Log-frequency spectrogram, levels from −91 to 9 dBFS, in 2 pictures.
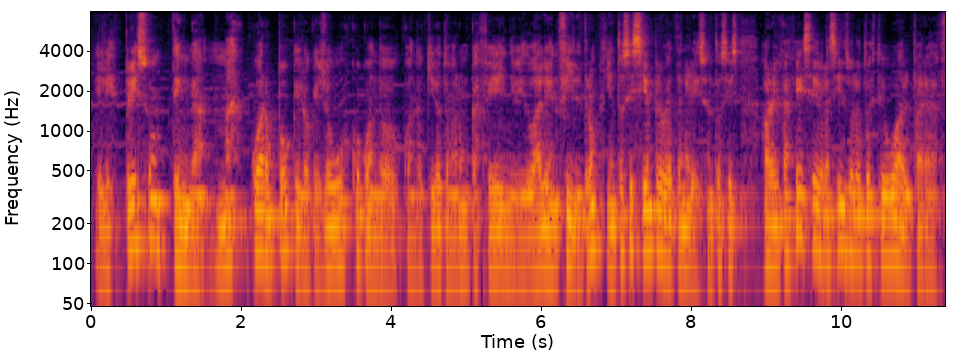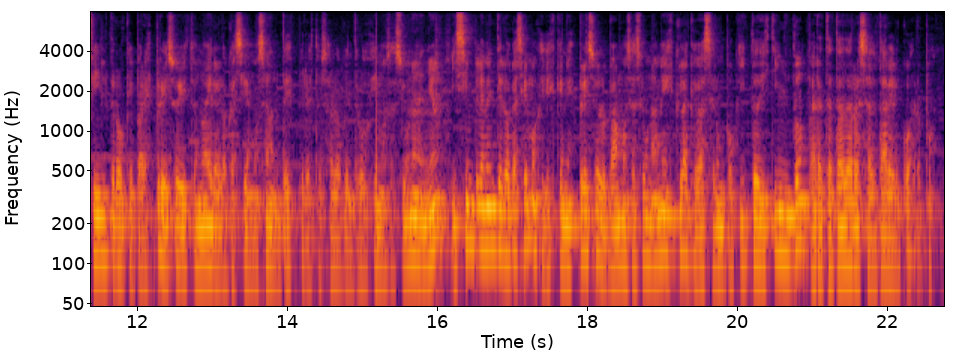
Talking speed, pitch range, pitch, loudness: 225 wpm, 85-115 Hz, 95 Hz, -19 LUFS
